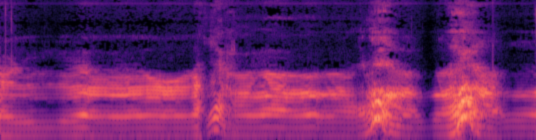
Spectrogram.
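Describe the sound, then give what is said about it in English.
A voice imitates a didgeridoo with a steady, buzzy low drone held for about five seconds, broken by a brief dip and then two louder, swelling wah-like pulses near the end. “Yeah, I was going to say that's a didgeridoo.”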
